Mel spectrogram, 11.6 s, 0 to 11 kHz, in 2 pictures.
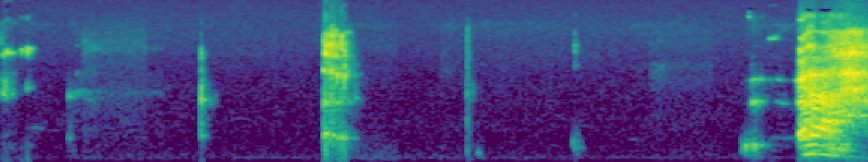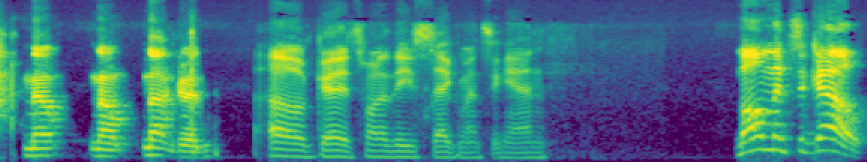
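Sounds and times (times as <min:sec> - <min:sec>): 
strained burp: 0:02.1 - 0:02.4, 0:05.0 - 0:06.0
small clicks and mouth noises: 0:05.0 - 0:07.4
speech: 0:05.4 - 0:09.5, 0:10.7 - 0:11.5.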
